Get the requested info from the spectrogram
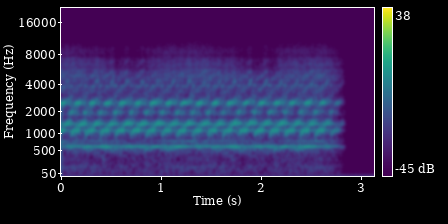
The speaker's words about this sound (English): He passed out on the desk. Let me play a siren noise, see if I can wake him up.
